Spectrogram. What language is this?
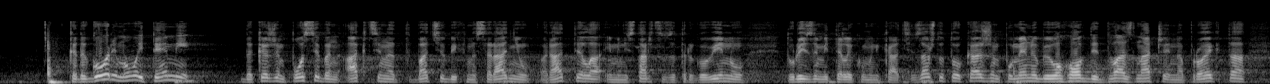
Serbian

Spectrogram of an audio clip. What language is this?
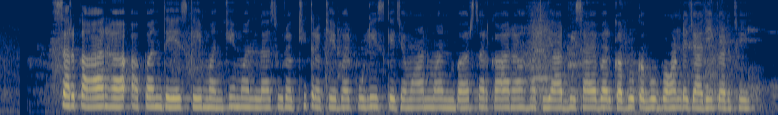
Chhattisgarhi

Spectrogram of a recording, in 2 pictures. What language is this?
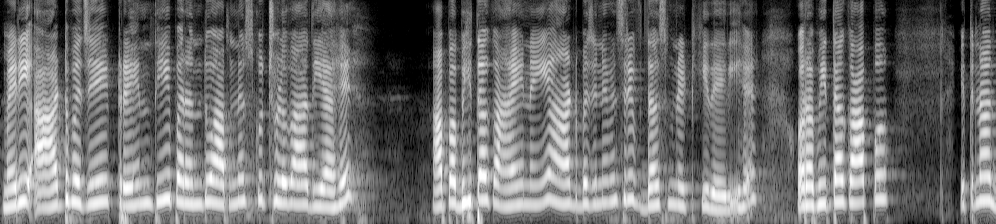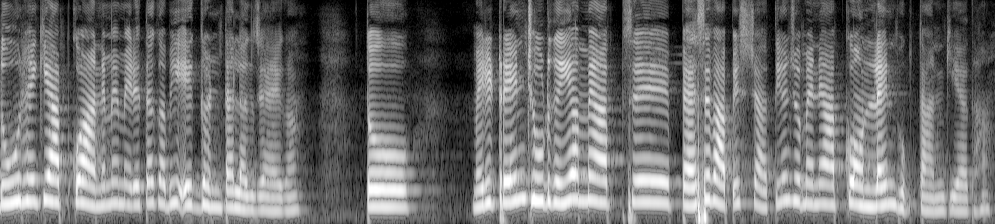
Hindi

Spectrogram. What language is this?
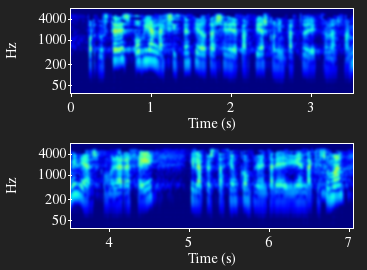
Spanish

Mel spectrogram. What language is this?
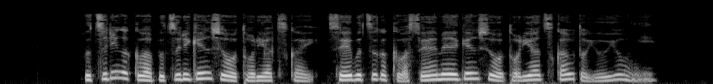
Japanese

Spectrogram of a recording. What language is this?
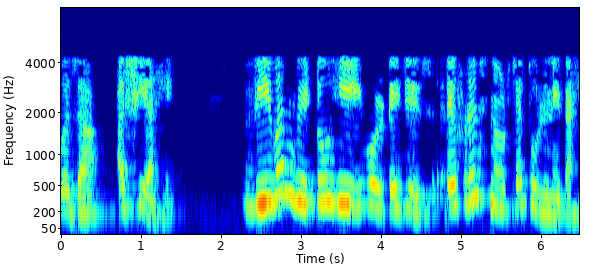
Marathi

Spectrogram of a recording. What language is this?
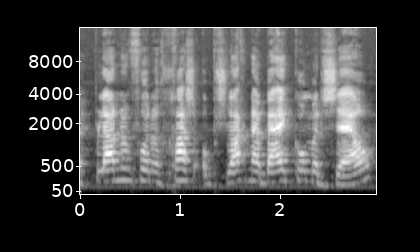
Dutch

